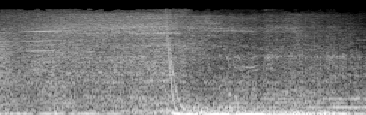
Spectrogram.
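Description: Logo-animation sound effect: a loud whooshing rush with a sweep that drops steeply in pitch about a second in, landing on a deep bass swell.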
